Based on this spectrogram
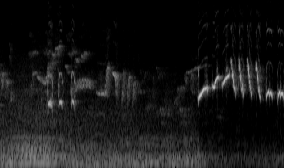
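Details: Anis merah (orange-headed thrush) song in the abundant-material 'teler' style: soft scattered twitters, then a loud run of about ten rising, rapidly repeated whistled notes that settle into a level tone.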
